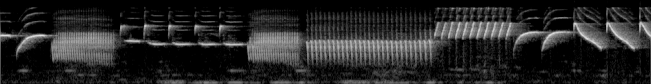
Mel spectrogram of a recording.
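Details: Long-duration canary song used to train juvenile canaries: rising whistles, a harsh buzzy burst, a series of clipped notes, a long low rolling rattle, then a very high fast trill and swooping whistles.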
